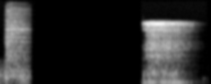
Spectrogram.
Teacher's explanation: the sound in this language that's closest to F is actually a bilabial sound. So it's pa, not fa. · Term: bilabial fricative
